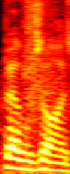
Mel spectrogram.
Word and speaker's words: Belsize: our way to London's most Central Rugby Club belly Park just so you where that's actually how it should be pronounced anyway here are some key effects on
